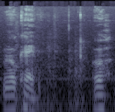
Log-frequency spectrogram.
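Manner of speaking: ordinary delivery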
